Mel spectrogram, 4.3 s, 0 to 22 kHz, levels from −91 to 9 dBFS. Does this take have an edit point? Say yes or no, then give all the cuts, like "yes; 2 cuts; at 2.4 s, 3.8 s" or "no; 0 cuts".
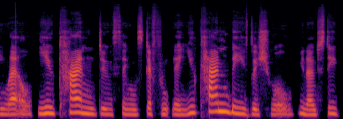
yes; 1 cut; at 3.1 s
